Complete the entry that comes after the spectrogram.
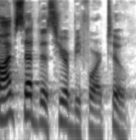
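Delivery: usual speaking voice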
